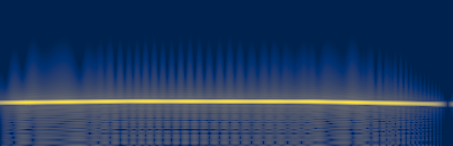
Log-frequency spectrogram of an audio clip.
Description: erhu

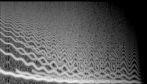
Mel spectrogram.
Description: powerdown

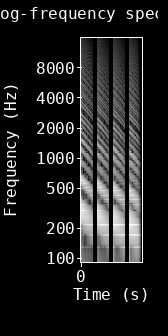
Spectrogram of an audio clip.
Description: laugh single

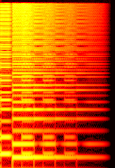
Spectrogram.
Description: cant buy

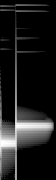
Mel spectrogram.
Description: quick press

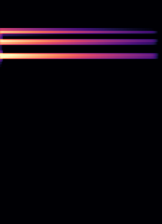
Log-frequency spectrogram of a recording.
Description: triangle

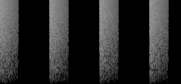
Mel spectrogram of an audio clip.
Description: leaf step

